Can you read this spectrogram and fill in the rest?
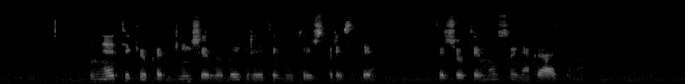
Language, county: Lithuanian, Vilnius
